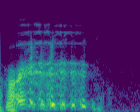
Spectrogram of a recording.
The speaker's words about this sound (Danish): Få tjek på de mini-heste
